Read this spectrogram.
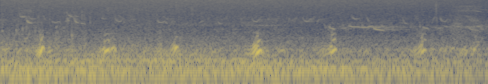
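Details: Male moor frogs (Rana arvalis) give soft, hollow, bubbling notes about every half second in a breeding chorus in the water at Bargerveen, Netherlands, in spring; the mating season lasts only one or two days, and the males turn bright blue.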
